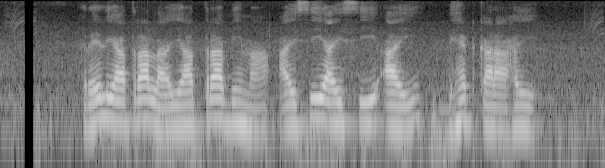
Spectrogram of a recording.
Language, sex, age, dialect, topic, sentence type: Magahi, male, 31-35, Western, banking, statement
